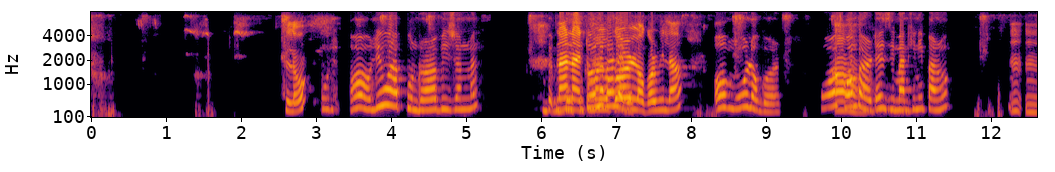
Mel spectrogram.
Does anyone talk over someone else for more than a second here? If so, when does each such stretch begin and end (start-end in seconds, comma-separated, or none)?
6.2-7.9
